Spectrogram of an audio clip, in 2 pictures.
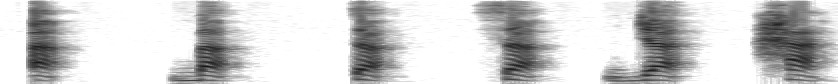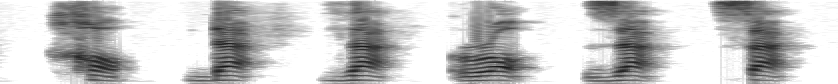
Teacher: You heard that I pronounce mine without elongating the sound. It is one haraka. The length of the elongation is one haraka, just one sound.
